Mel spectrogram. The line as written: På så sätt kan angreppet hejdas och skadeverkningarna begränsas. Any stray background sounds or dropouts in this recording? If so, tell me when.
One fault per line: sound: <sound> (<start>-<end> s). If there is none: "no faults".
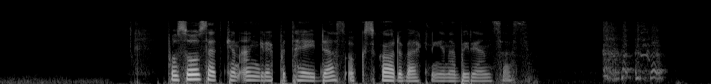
sound: cough (6.0-6.7 s)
